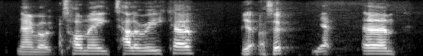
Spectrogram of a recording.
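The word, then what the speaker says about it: Tallarico: the amigo is he um i want to pronounce his name wrote tommy talarico yeah that's it yep um he's really putting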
